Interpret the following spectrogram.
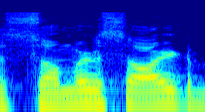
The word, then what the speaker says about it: somersault: So somersault by a diver is also an example of conservation of angular momentum.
